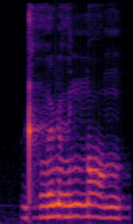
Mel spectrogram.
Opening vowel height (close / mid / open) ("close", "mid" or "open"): close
